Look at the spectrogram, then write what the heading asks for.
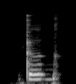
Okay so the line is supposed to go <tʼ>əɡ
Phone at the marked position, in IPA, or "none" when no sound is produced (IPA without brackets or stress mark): ʈ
